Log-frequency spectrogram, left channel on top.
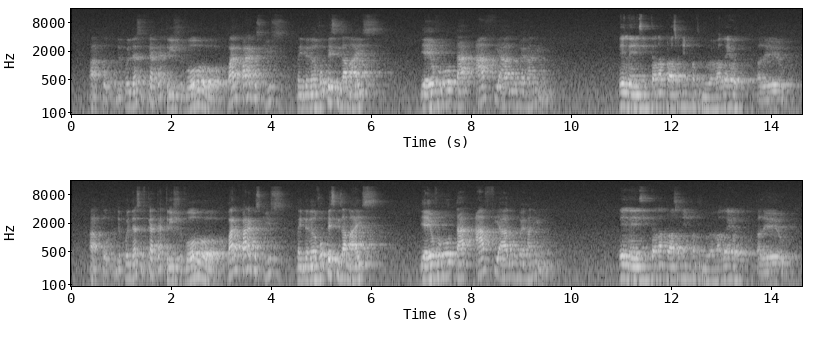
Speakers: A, on the right (about 30°); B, on the left (about 40°).
A: Ah, porra, depois dessa eu fiquei até triste. Eu vou. Para, para com isso, que isso, tá entendendo? Eu vou pesquisar mais. E aí eu vou voltar afiado, não vou errar nenhuma.
B: Beleza, então na próxima a gente continua. Valeu.
A: Valeu.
